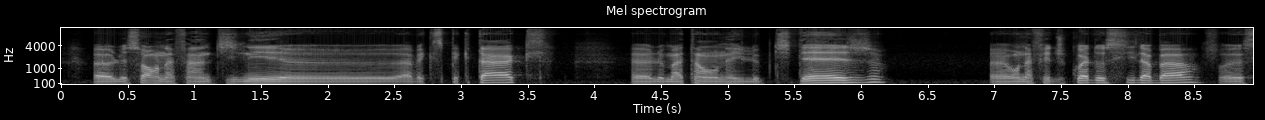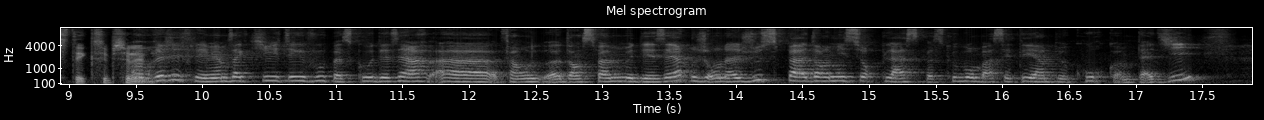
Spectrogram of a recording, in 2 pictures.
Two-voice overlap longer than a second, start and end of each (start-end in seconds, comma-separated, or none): none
